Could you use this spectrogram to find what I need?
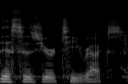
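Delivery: quiet, low, slow delivery.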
